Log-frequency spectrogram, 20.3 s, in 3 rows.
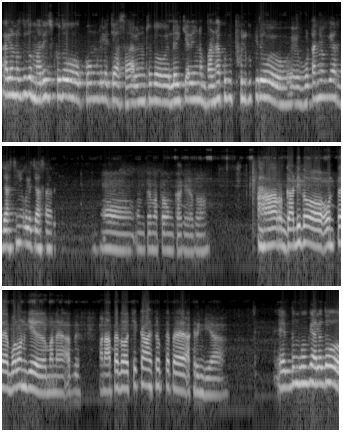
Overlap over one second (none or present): none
